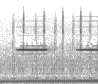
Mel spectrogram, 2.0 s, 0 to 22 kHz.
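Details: 2007 Toyota Matrix, towed in no crank no start, new battery and alternator, 12 volts available: key turn gives only dash chime and key rattle, no starter click or cranking; failed starter motor, replaced.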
